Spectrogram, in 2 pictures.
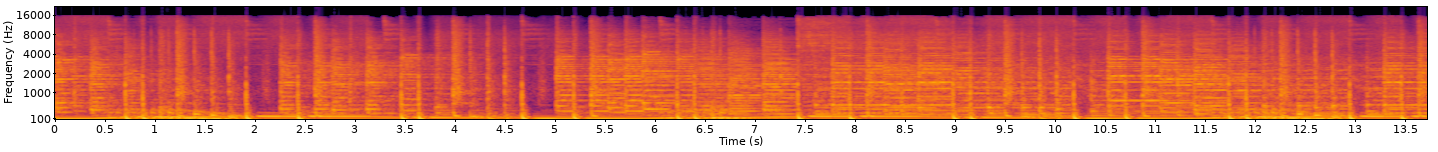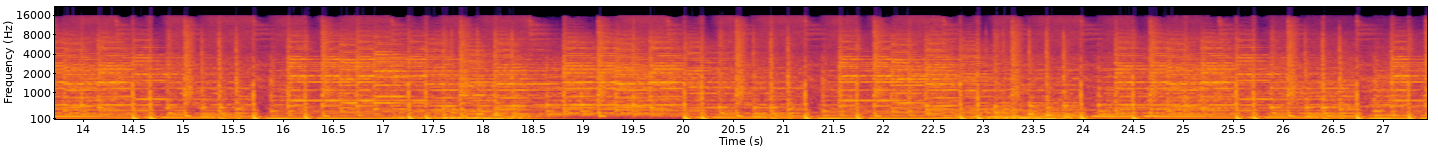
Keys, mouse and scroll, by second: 1.1 click, 27.3 o.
